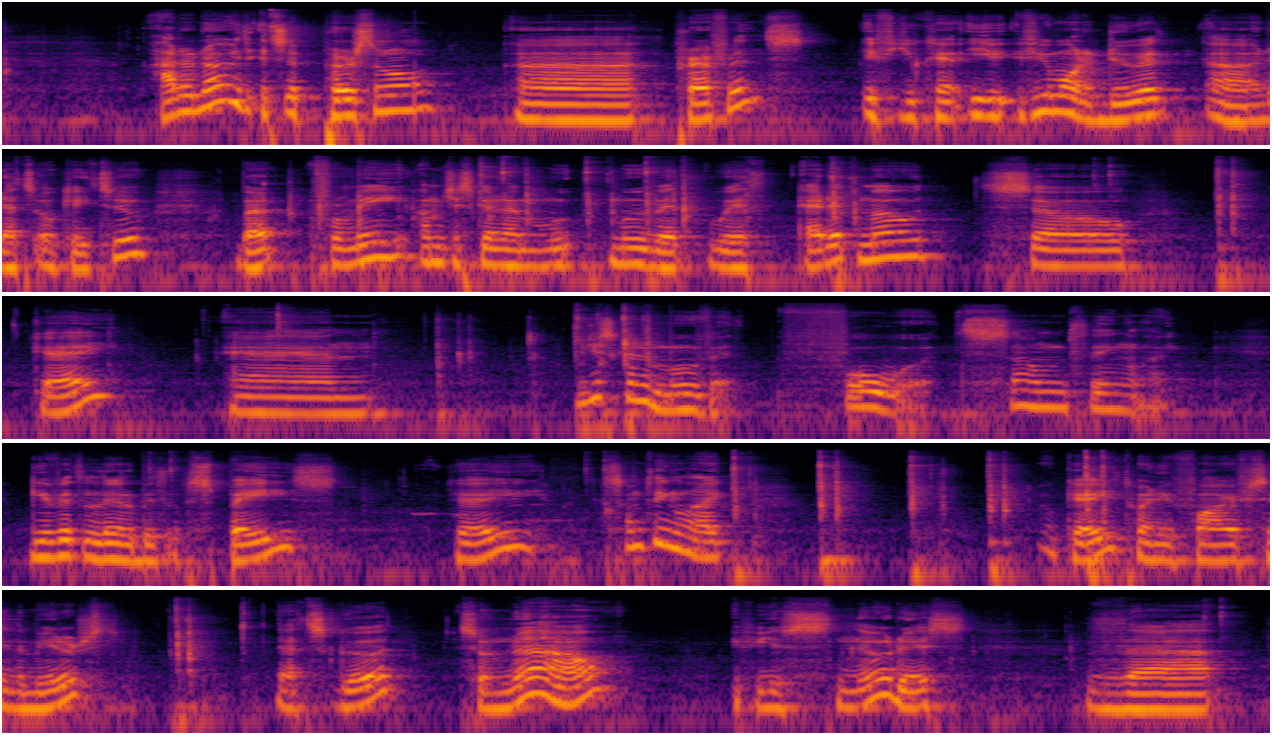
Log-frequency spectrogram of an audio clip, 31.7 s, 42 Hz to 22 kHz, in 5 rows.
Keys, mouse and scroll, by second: 6.3-10.5 middle drag, 10.5 Tab, 13.1-18.4 middle drag, 28.0-31.3 middle drag, 31.3-31.7 drag.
